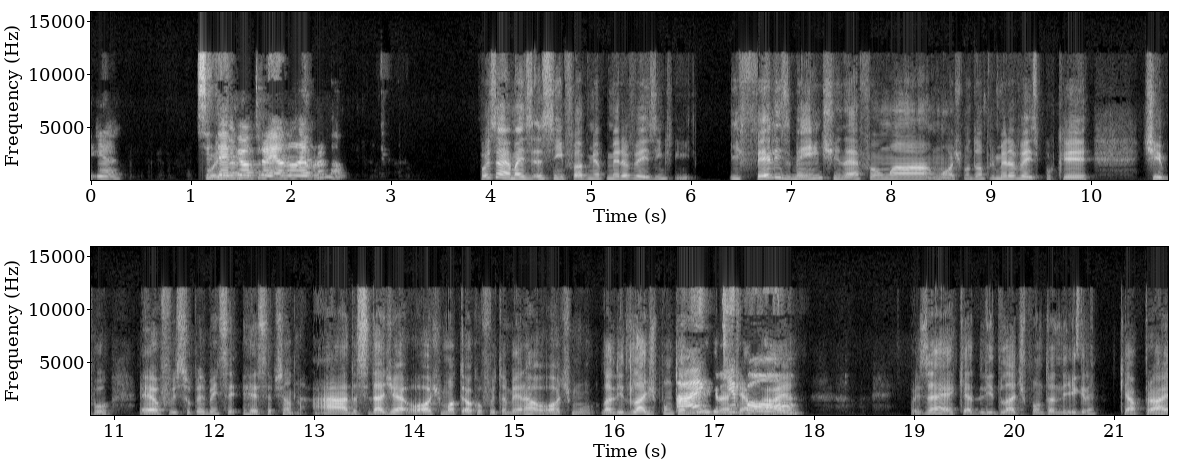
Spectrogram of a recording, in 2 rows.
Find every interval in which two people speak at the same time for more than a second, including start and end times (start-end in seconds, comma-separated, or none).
16.6-17.9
